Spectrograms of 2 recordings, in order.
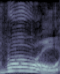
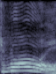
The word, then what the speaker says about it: rural: There's no TH in it. It's rural. It's rural. Rural.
